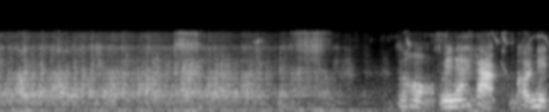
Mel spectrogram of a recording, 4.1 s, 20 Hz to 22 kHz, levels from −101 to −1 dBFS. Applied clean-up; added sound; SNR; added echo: neural separator model SepFormer DNS4.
